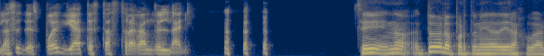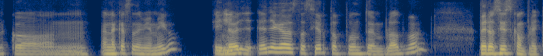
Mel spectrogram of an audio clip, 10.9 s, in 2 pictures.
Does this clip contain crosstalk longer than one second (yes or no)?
no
